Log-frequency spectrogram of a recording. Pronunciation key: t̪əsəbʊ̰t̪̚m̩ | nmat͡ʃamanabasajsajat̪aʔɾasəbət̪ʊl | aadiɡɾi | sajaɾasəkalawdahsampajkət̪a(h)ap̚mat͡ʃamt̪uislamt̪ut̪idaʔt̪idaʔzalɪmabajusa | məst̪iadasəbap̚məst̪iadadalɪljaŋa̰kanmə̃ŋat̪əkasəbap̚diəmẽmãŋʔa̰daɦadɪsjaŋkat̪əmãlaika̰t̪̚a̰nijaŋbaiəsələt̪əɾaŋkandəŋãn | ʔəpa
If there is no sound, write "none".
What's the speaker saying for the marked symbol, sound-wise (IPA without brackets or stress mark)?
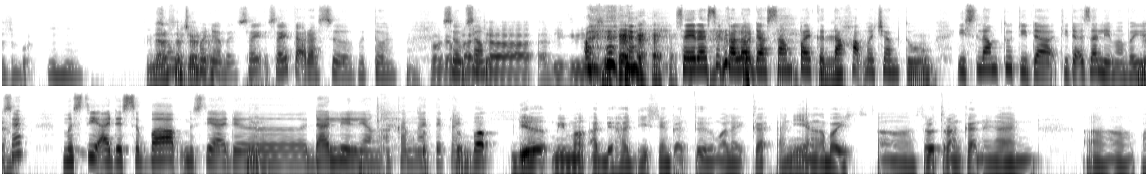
h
